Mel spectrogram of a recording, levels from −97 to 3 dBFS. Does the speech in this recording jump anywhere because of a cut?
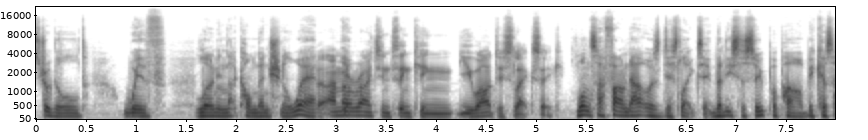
yes; 4 cuts; at 1.6 s, 2.8 s, 4.2 s, 5.1 s

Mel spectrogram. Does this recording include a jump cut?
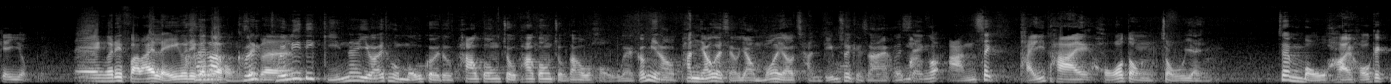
yes; 2 cuts; at 0.9 s, 9.2 s

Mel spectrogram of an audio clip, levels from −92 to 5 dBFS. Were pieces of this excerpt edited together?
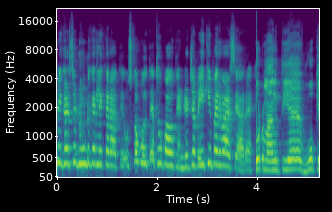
yes; 1 cut; at 4.0 s

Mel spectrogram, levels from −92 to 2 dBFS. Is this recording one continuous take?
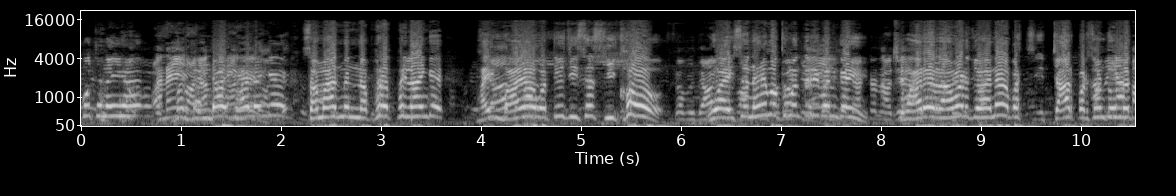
yes; 0 cuts

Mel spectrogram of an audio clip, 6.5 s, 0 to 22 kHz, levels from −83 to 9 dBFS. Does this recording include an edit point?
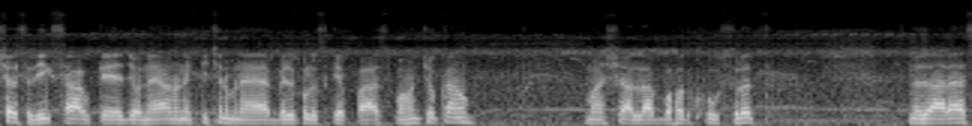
no; 0 cuts

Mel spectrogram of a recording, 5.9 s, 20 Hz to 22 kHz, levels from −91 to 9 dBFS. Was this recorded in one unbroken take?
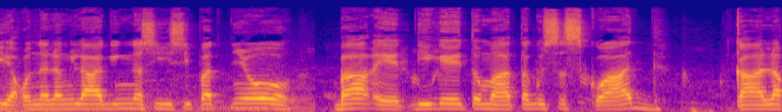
yes; 0 cuts

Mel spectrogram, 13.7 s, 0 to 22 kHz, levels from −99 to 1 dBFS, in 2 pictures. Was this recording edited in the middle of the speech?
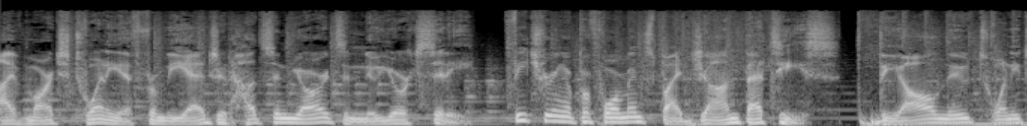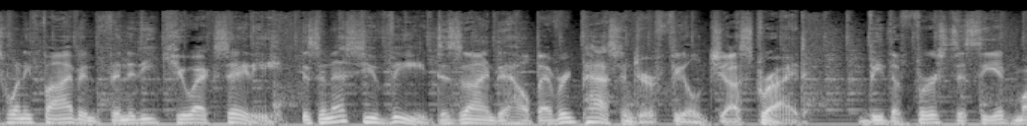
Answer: no; 0 cuts

